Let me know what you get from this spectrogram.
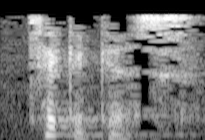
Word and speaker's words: Tychicus: That's one acceptable way to pronounce it in English, Tychicus. That's the first hurdle we have to overcome when we read this passage. Tychicus in Greek, he has a U sound there, but we just read it as it's written or transliterated for us into English, Tychicus.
